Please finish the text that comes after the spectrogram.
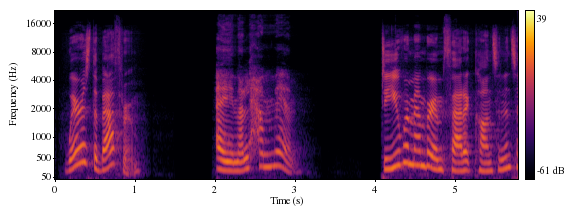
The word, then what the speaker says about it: الحمام: One trick to produce this sound is to push your tongue as far back in your mouth as you can and then say the word hot. It should help you to pronounce this sound.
